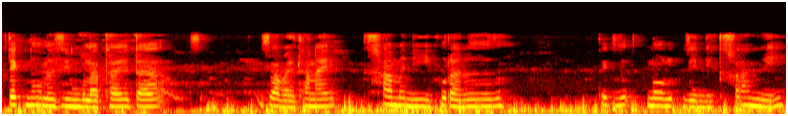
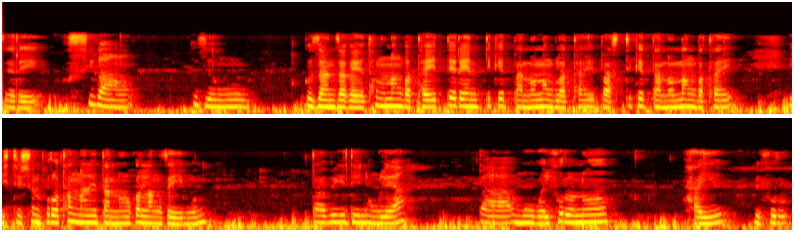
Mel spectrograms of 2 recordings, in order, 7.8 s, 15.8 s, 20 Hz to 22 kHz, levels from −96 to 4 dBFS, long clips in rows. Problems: low volume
